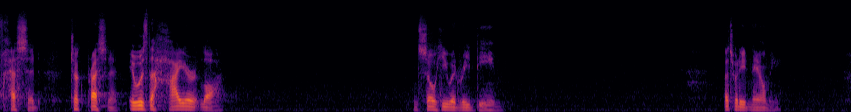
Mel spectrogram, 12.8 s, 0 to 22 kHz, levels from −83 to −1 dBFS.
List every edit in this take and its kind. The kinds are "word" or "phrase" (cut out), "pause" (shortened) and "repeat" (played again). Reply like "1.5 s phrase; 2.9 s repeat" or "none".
11.2 s phrase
